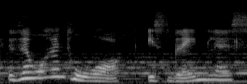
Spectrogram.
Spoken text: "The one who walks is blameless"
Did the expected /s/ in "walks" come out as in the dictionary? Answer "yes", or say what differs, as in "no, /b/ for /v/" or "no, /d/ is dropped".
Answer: no, /s/ is dropped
